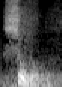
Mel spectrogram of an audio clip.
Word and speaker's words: pseudo: So here we will discuss in this section, firstly, when we see the word, those have PS, then P is silent. The next word in this section is pseudo.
